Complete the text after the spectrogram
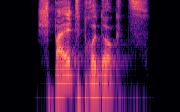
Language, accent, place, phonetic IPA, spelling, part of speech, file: German, Germany, Berlin, [ˈʃpaltpʁoˌdʊkt͡s], Spaltprodukts, noun, De-Spaltprodukts.ogg
- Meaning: genitive singular of Spaltprodukt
